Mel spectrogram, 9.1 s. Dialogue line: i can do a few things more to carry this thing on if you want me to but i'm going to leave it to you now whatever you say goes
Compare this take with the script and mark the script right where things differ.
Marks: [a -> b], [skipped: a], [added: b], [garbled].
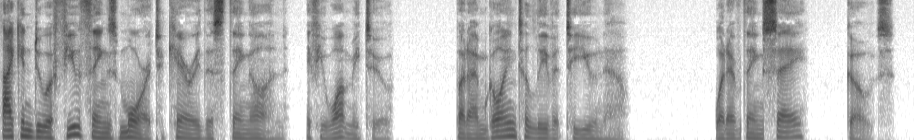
i can do a few things more to carry this thing on if you want me to but i'm going to leave it to you now whatever [you -> thing] say goes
